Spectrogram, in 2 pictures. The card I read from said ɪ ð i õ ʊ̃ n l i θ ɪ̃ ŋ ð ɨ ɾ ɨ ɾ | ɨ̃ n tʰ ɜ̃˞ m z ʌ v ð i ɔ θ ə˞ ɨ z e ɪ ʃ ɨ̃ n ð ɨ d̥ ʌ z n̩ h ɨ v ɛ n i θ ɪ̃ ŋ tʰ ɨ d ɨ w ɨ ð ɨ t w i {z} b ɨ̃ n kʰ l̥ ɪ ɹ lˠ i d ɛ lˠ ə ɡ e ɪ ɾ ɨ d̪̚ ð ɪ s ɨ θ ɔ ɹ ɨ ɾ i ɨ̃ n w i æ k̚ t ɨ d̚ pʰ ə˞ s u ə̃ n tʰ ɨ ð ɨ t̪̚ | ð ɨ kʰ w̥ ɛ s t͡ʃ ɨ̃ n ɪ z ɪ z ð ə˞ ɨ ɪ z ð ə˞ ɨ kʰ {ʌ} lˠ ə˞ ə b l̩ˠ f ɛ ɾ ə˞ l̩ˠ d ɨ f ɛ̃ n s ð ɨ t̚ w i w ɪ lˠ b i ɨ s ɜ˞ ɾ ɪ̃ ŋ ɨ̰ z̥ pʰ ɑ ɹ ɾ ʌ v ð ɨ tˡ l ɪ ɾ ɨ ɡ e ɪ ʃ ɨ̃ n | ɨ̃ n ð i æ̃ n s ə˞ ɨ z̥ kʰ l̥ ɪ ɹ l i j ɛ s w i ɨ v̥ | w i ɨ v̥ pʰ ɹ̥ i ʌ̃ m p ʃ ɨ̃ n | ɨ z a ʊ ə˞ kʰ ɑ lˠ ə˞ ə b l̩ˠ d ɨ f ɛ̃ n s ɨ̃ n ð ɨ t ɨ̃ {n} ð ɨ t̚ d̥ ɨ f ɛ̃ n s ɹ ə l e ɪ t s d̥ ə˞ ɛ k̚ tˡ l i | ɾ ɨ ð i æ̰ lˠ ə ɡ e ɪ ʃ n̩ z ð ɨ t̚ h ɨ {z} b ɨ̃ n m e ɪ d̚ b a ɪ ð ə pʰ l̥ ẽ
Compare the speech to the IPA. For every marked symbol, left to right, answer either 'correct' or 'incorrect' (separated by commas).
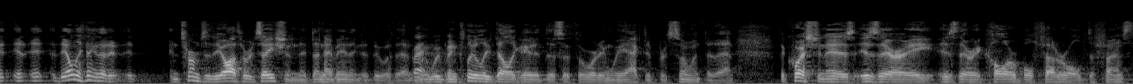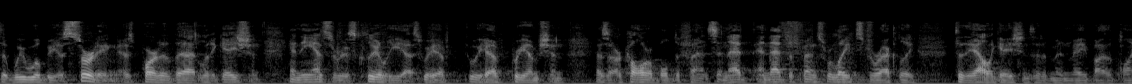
incorrect, incorrect, correct, incorrect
